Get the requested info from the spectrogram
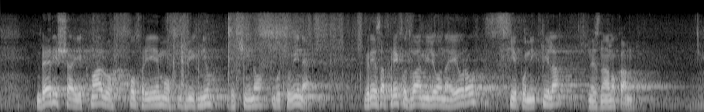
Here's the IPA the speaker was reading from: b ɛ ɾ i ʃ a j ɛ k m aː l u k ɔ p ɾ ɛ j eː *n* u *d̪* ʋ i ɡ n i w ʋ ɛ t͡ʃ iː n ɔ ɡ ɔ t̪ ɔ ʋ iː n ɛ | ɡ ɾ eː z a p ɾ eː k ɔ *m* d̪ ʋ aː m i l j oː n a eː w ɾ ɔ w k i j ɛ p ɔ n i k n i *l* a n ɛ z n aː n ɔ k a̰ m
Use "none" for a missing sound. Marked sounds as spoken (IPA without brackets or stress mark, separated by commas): m, d̪, none, l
